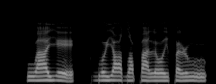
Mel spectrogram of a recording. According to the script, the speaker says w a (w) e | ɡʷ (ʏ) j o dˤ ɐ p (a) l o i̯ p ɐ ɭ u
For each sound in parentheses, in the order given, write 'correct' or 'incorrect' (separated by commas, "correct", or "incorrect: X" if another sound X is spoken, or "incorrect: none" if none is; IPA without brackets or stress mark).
incorrect: j, incorrect: ɨ, correct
